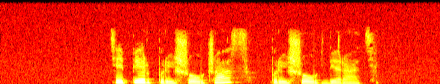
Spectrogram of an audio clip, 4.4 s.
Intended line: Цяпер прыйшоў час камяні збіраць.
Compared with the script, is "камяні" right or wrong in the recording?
wrong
